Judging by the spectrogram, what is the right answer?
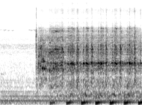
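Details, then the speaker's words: Quad (ATV) engine turned over with the starter after reinstalling the cam cover bolt: even compression thumps about five a second, spinning full speed and feeling free, no scraping or rubbing; normal free cranking, though owner thinks he may hear very minor valve or cam rubbing. "sounds like it's spinning full speed it feels free"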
